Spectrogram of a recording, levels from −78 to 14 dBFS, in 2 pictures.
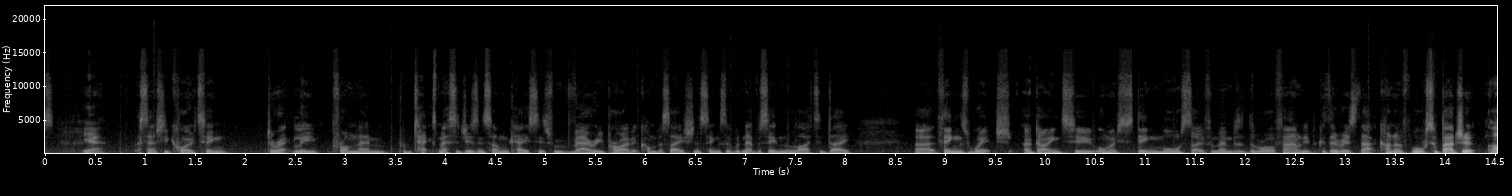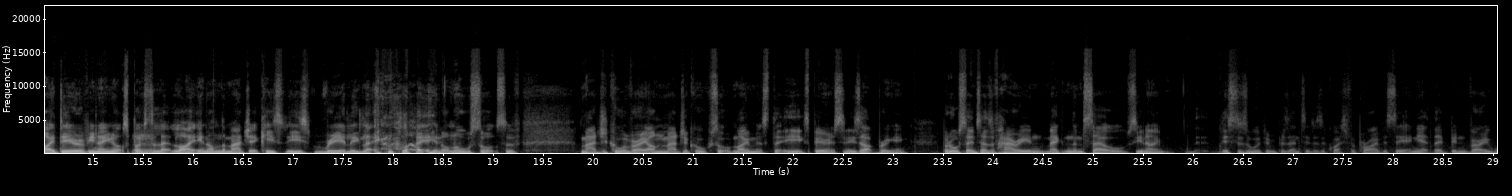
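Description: From 14.37 to 17.82 s, automatic gain falling: after the talker moves around 13 s, the gain control cuts its level by about 5 dB, so speech and room noise sink together. From 26.52 s to the end, automatic gain rising: the talker moves away around 26 s, the input drops by about 11 dB, and the gain climbs so that speech and background swell together.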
